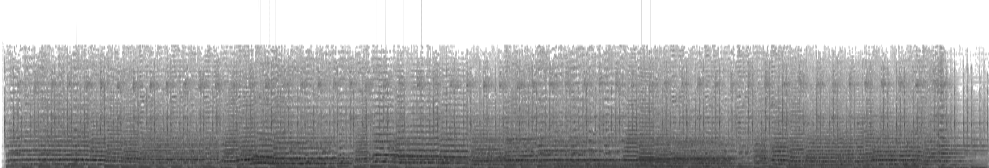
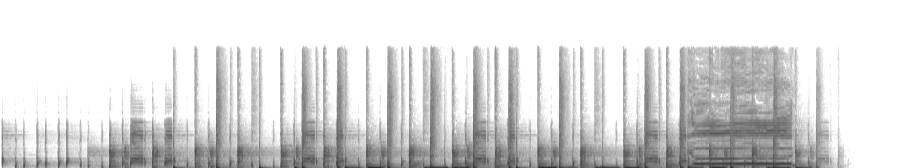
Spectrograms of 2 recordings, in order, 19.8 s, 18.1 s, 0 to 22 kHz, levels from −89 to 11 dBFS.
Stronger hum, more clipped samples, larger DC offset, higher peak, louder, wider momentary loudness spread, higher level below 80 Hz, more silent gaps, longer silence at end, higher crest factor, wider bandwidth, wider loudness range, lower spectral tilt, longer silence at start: neither; neither; first, 0.3% vs under 0.1%; about the same, 0 dBFS vs 0 dBFS; first, -10 LUFS vs -18 LUFS; second, 4 LU vs 17 LU; second, -32 dBFS vs -26 dBFS; neither; second, 0 s vs 1.55 s; about the same, 12 dB vs 16 dB; about the same, 16.5 kHz vs 16 kHz; second, 2 LU vs 7 LU; second, -3 dB/octave vs -5.5 dB/octave; about the same, 0.1 s vs 0.05 s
